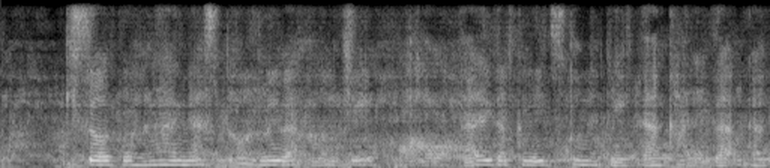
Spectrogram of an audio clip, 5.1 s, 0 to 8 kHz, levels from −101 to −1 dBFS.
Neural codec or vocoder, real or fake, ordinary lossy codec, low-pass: codec, 16 kHz, 4.8 kbps, FACodec; fake; none; none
